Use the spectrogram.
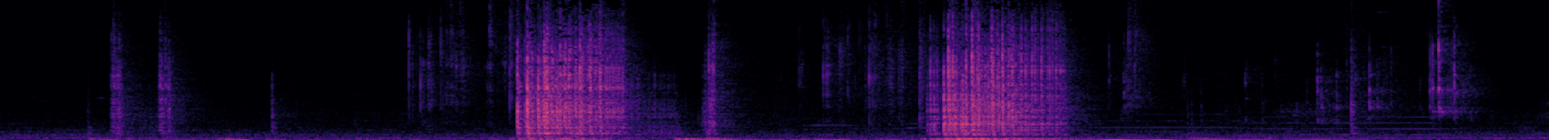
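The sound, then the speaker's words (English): Several platinum coins clink and jingle as players toss them onto a pile as the starting cost of a game, with two louder bursts of jangling metal amid scattered small clinks and no talking. “Everybody will toss in their one platinum off the bat, and the first roll may be done.”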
